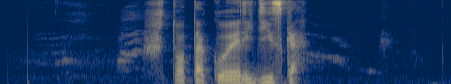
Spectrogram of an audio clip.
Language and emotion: Russian, angry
